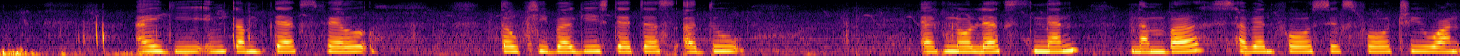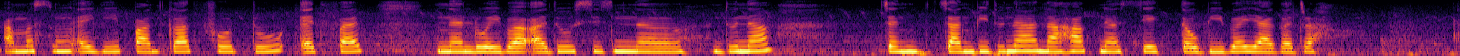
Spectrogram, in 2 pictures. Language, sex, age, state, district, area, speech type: Manipuri, female, 18-30, Manipur, Kangpokpi, urban, read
